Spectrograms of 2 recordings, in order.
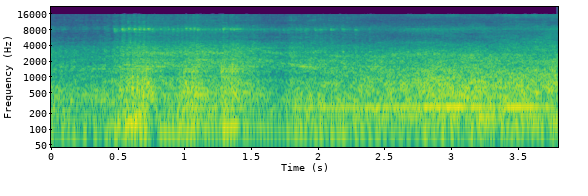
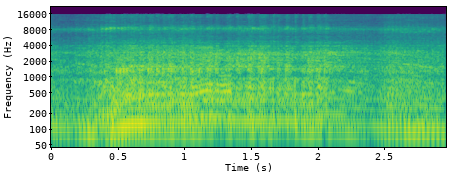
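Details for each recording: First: Bajaj CT 100 motorcycle that wouldn't start, after refitting the pulser whose screw had fallen out, old CDI kept: engine now runs and revs smoothly with even exhaust note, no missed beats. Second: Bajaj CT 100 motorcycle engine revving unevenly with exhaust beat stumbling and dropping out, misfiring even with a known-good original CDI; stator/magneto suspected and being opened for inspection.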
